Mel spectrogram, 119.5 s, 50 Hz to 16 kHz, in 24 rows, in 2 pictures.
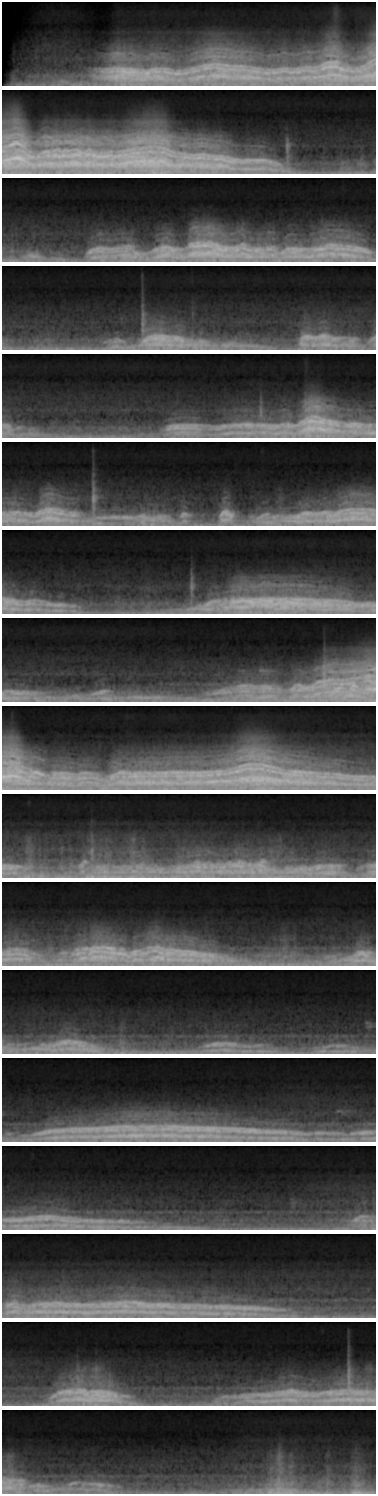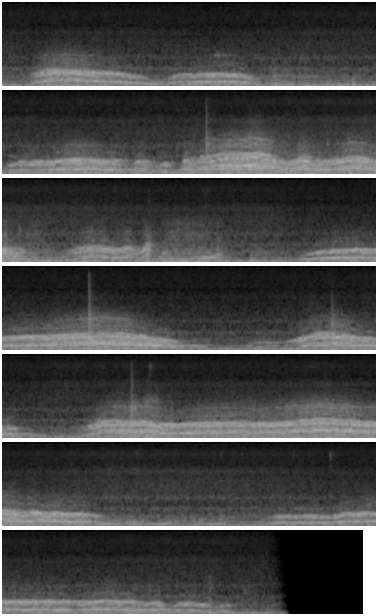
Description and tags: AMBLM wind interior howling stronger
Wind howling through the window of a 12 m2 room. First it's pretty strong, then it goes softer.
Close-miked with a Zoom H4n.
cold, eerie, horror, howling, interior, piping, room, soft, weather, whistling, wind, winter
